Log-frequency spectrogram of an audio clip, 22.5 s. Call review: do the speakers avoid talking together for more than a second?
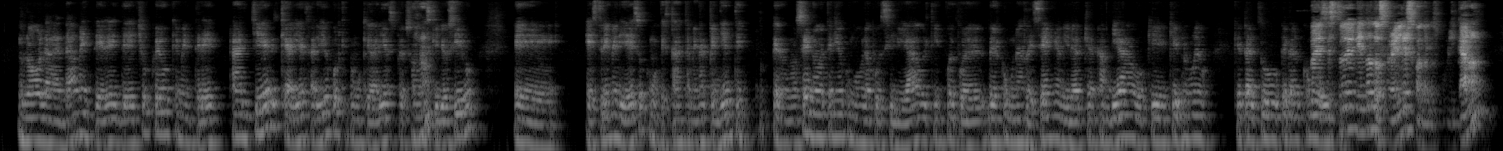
Yes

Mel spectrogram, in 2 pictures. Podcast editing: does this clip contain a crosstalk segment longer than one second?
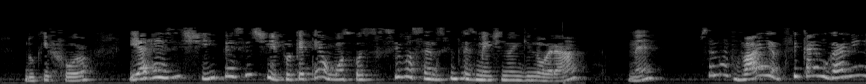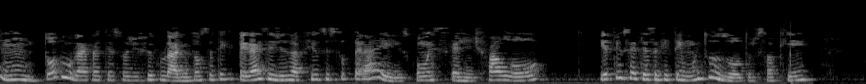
No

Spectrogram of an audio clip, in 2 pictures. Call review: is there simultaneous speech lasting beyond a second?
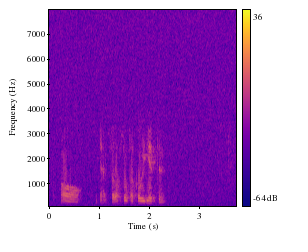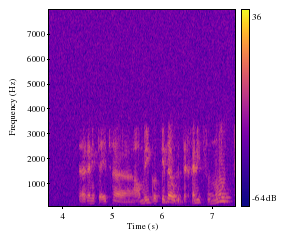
No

